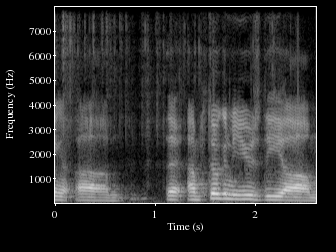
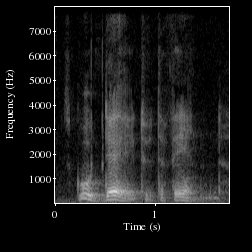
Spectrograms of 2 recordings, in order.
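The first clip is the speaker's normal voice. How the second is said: Hector's vow; 4 dB quieter, slower than usual. Acted. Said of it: "says Hector".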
